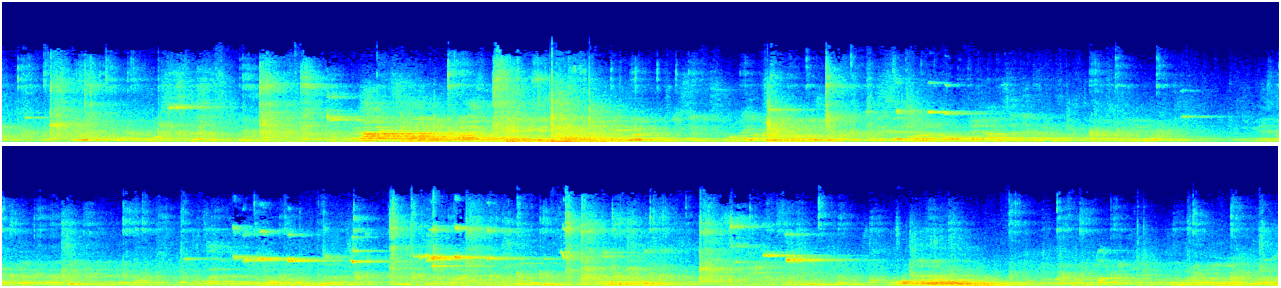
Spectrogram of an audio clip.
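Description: Table tennis balls click sharply against paddles and tables in a large echoing hall.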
